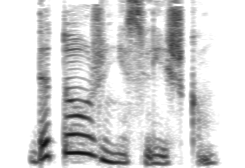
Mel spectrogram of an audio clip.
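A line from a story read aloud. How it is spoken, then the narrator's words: Sighing old man. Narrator (Russian): вздохнул дед Сава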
